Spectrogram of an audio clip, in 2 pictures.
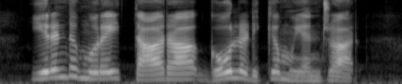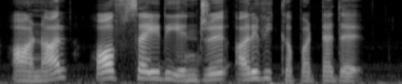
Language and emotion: Tamil, neutral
